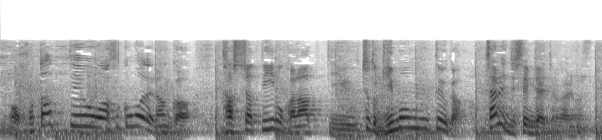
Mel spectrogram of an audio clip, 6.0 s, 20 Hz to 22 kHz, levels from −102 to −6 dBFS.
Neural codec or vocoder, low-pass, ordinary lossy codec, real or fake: none; none; none; real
